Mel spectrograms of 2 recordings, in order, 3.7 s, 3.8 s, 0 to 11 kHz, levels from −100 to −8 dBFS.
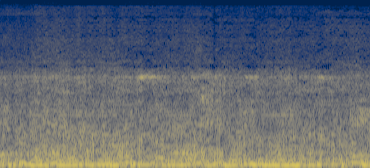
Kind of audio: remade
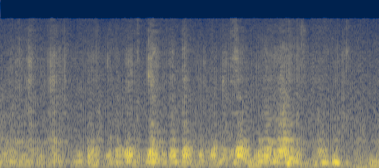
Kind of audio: remade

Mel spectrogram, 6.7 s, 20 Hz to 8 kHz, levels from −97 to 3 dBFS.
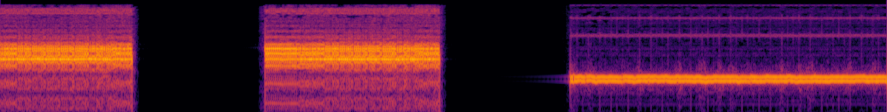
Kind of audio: remade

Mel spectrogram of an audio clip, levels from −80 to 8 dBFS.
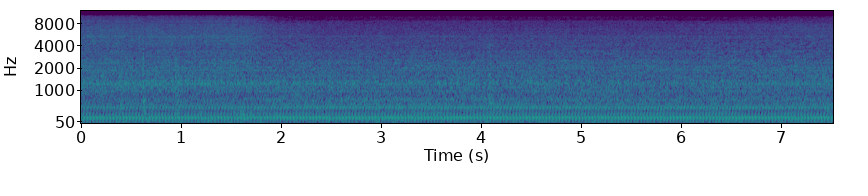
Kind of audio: recorded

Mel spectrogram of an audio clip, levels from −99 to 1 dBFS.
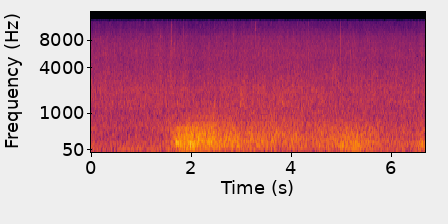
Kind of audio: recorded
